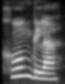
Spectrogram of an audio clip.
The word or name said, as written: jungla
